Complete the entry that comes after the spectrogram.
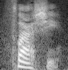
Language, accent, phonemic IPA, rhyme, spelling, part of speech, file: English, US, /ˈflæʃi/, -æʃi, flashy, adjective, En-us-flashy.ogg
- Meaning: 1. Showy; visually impressive, attention-getting, or appealing 2. Marked by frequent variations in water amount (compare flash flood) 3. Flashing; producing flashes 4. Drunk; tipsy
